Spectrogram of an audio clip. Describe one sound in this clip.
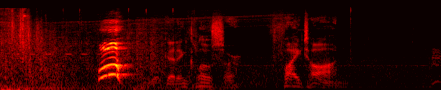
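A man talks excitedly into a microphone.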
